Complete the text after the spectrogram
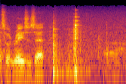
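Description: Metal parts clink and tap as they are handled.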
